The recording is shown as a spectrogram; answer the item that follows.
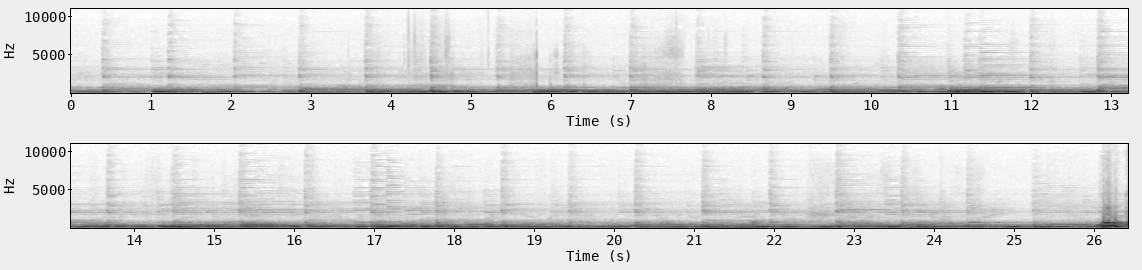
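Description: Acoustic guitar playing a song's instrumental intro, with chords struck in a steady, even rhythm.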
